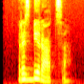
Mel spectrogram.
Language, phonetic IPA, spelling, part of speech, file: Russian, [rəzbʲɪˈrat͡sːə], разбираться, verb, Ru-разбираться.ogg
- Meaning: 1. to deal with, to sort out 2. to understand, to see into, to work with 3. to figure out, to work out 4. passive of разбира́ть (razbirátʹ)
